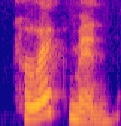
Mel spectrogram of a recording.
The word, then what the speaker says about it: Kerecman: because I can never say it right a corkman Corman okay cool I was saying it totally wrong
